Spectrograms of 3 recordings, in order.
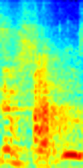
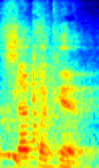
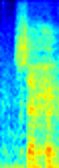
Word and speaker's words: Seppuku: He's senpaku. Seppuku. Seppuku, is that how you pronounce it? Yeah, I think so.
